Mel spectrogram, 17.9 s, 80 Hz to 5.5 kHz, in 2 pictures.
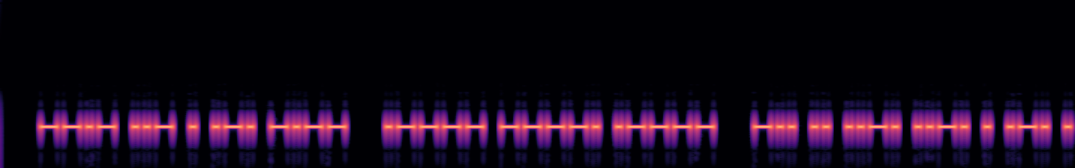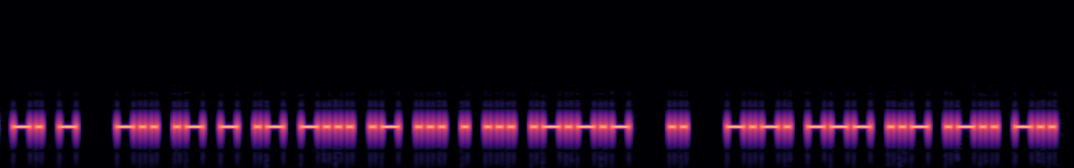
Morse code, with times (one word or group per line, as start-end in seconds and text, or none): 0.3-2.9 QUERY
3.2-6.0 191
6.3-9.6 DIFFERENT
9.9-14.2 DATABASES.
14.5-14.7 I
15.0-17.8 COULD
